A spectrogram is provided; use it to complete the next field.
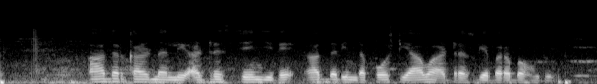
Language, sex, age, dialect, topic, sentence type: Kannada, male, 60-100, Coastal/Dakshin, banking, question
